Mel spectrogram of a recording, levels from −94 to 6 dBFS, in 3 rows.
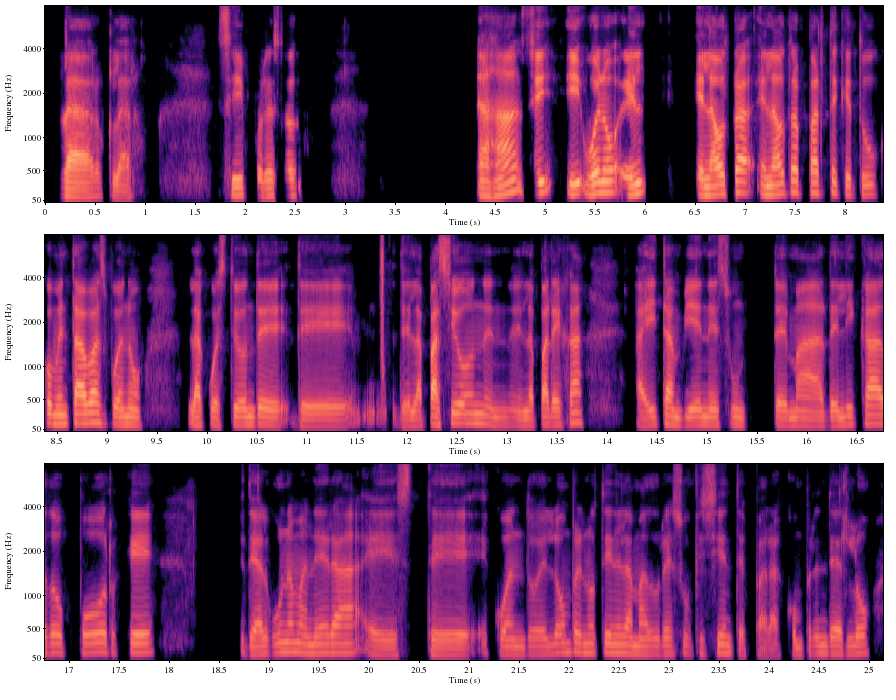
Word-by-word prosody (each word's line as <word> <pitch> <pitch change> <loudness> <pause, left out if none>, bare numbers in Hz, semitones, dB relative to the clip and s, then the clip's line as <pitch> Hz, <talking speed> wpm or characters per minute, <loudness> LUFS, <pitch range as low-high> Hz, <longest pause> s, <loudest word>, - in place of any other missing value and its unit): Claro, 110 0 +5
claro. 95 -2 -4 0.8
Sí, 125 0 +1
por 120 -1 -1
eso 125 +2 -1 1.8
Ajá, 120 +9 +6
sí, 165 - +5
y 150 +1 +8
bueno, 165 +4 +7
el 145 +5 +6 0.5
En 125 - +6
la 130 +2 +8
otra 165 +3 +5
en 135 -2 +2
la 140 +1 +7
otra 170 +3 +3
parte 160 +1 +1
que 135 -2 -1
tú 140 0 -5
comentabas, 145 +1 +4
bueno, 120 -4 -1 0.4
la - - +1
cuestión 120 -1 -2
de 115 -3 0
de 100 -1 -4 0.4
de 105 - -7
la 110 0 -2
pasión 145 +3 +1
en 115 -2 -7
en 105 -2 -6
la 110 - -2
pareja, 125 +5 -1 0.5
ahí 110 +3 -2
también 115 0 -1
es 115 0 -4
un 115 -2 -5 0.3
tema 110 -1 -2
delicado 130 +5 -1
porque, 140 0 -2 0.9
de 115 - -3
alguna 135 +5 -4
manera, 135 0 -3
este, 105 +1 -7
cuando 115 0 -7
el 120 +3 -8
hombre 140 +1 -5
no 135 0 -6
tiene 135 -1 -4
la 130 -1 -2
madurez 115 0 -6
suficiente 125 +1 -8
para - - -11
comprenderlo, 120 +3 -7
125 Hz, 125 wpm, -20 LUFS, 115-135 Hz, 1.8 s, y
